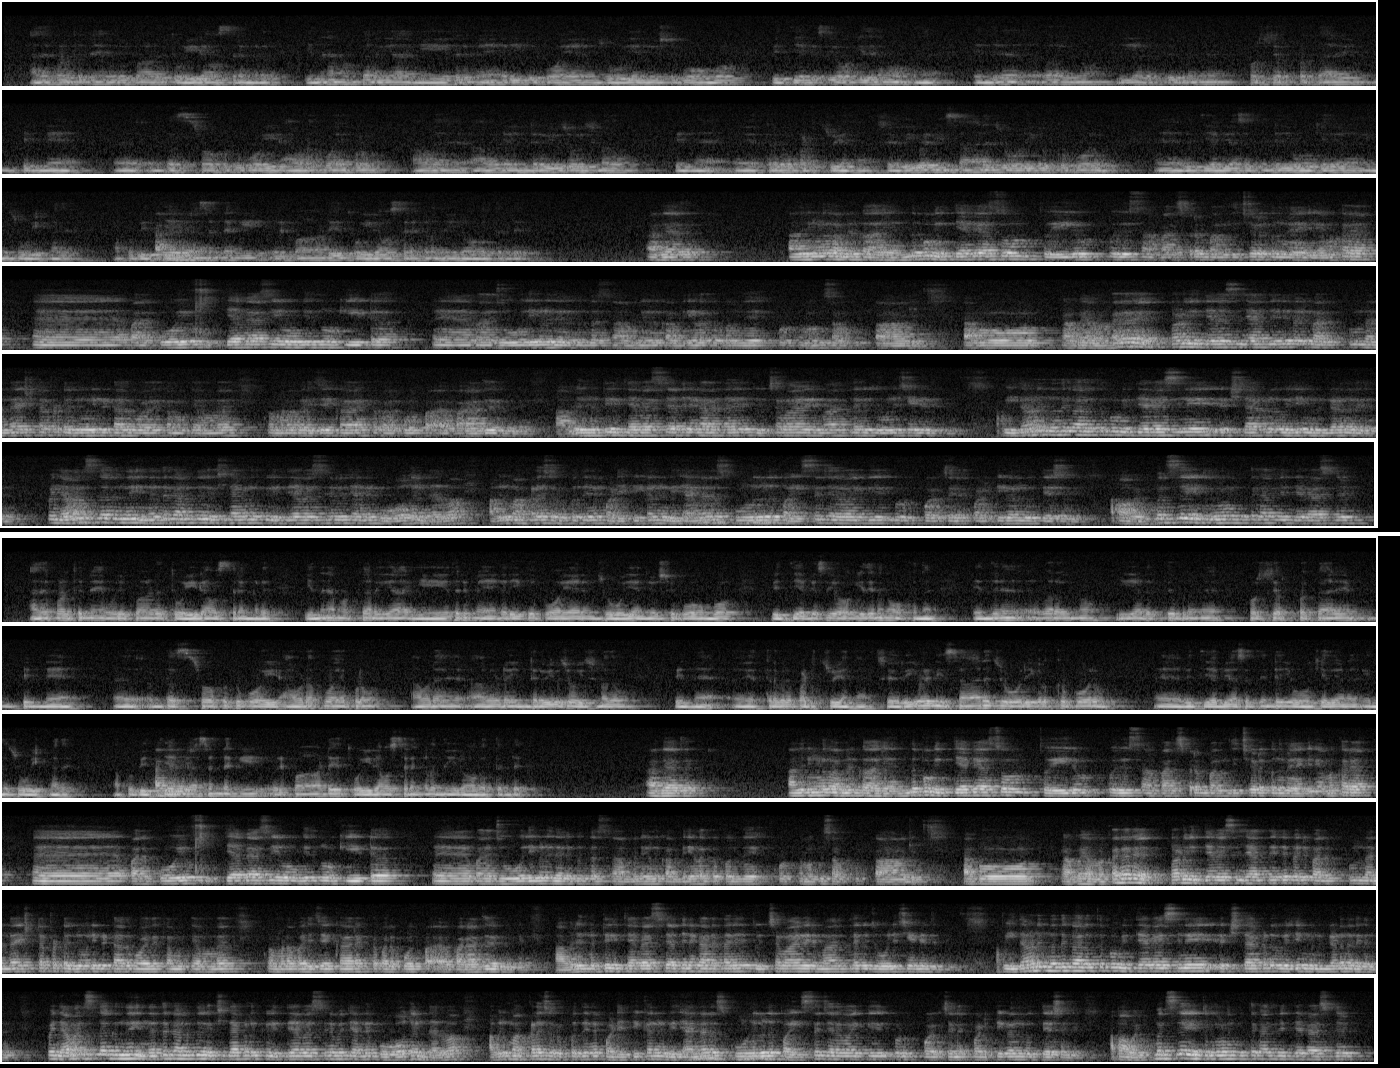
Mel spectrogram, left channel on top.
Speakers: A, on the right; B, on the right.
A: അതേപോലെ തന്നെ ഒരുപാട് തൊയിലവസരങ്ങള് ഇന്ന് നമുക്ക് ക്കറിയാ ഏതൊരു മേഖലീക്ക് പോയാലും, ജോലി അന്വേഷിച്ച് പോവു മ്പോ വിദ്യാഭ്യാസ യോഗ്യ നോക്കുന്ന. എന്തിന് പറയുന്നു ഈ അടുത്ത് ഇവിടുന്ന്, കുറച്ച് ചെറുപ്പക്കാര് പിന്നെ ഡ്രസ് ഷോപ്പ് പോയി. അവിടെ പോയപ്പളും അവിടെ അവരുടെ ഇന്റർവ്യൂല് ചോദിച്ച്ണതും പിന്നെ എത്ര വരെ പഠിച്ചു എന്നാണ്. ചെറിയൊരു നിസാര ജോലികൾക്ക് പോലും എ വിദ്യാ വിദ്യാഭ്യാസത്തിന്റെ യോഗ്യതയാണ് ഇന്ന് ചോദിക്കണത്. അപ്പോ വിദ്യാഭ്യാസം
B: അതെ
A: ണ്ടെങ്കി ഒരു ഒരുപാട് തൊഴിലവസരങ്ങൾ ഇന്ന് ഈ ലോകത്തണ്ട്
B: അതെ, അതെ, അത് നിങ്ങള് പറഞ്ഞ കാര്യ. ന്നിപ്പോ വിദ്യാഭ്യാസവും, തൊഴിലും ഒരു സ പരസ്പരം ബന്ധിച്ച് കെടക്കുന്ന മേഖലാ നമുക്കറിയ ഏ പലപ്പോഴും വിദ്യാഭ്യാസ യോഗ്യത നോക്കിട്ട് എ ജോലികൾ നൽകുന്ന സ്ഥാപനങ്ങൾ, കമ്പനികളൊക്കെ പ്പ ന്ന് നമുക്ക് കാണാൻ പറ്റും. അപ്പോ അപ്പൊ നമക്കെന്നെ അറിയാ ഒരു പാട് വിദ്യാ സം ല്ലാത്തിന്റെ പേരിൽ പലർക്കും, നല്ല ഇഷ്ടപ്പെട്ട ജോലി കിട്ടാതെ പോയതൊക്കെ, നമുക്ക് നമ്മ നമ്മുടെ പരിചയക്കാ പലപ്പോഴും പരാതി വരുന്നുണ്ട്. അവരിന്ന് ട്ട് വിദ്യാഭ്യാസ ല്ലാത്തിന്റെ കാരണത്താല് തുച്ഛമായ വരുമാന ക്കെ ജോലി ചെയ്യണ്ടി വന്നിരുന്നു. അപ്പൊ ഇതാണ് ഇന്നത്തെ കാലത്ത്, ഇപ്പോ വിദ്യാഭ്യാസത്തിന് രക്ഷിതാക്കള് വലിയ മുൻഗണന നൽകുന്നത് പ്പ ഞാൻ മനസ്സിലാക്കുന്ന ഇന്നത്തെ കാലത്ത് രക്ഷിതാക്കൾക്ക് വിദ്യാഭ്യാസത്തിനെ പറ്റി നല്ല ബോധണ്ട്. അഥവാ അവര് മക്കളെ ചെറുപ്പ തന്നെ പഠിപ്പിക്കാനും, അല്ല ല്ല സ്കൂളുകള് പൈസ ചെിലവാക്കി കൊടു പ ചെല പഠിപ്പിക്കണം ന്നുള്ള ഉദ്ദേശണ്ട്. അപ്പൊ അവർക്ക് മനസ്സിലായി എത്രത്തോളം ഇന്നത്തെ കാലത്ത് വിദ്യാഭ്യാസത്തി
